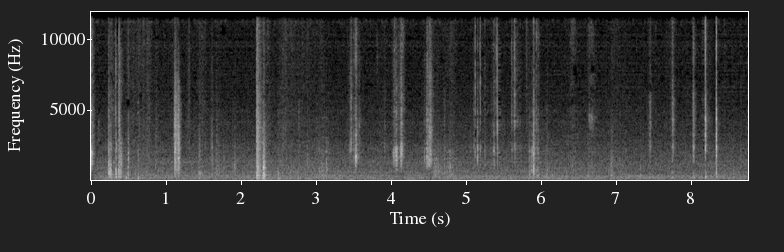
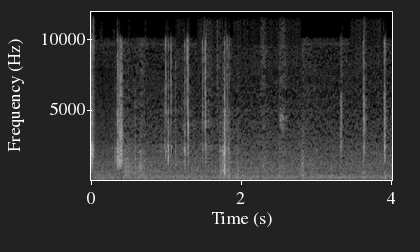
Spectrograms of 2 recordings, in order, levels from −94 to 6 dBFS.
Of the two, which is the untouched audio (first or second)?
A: second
